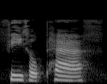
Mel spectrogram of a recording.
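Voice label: "fetal calf", English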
